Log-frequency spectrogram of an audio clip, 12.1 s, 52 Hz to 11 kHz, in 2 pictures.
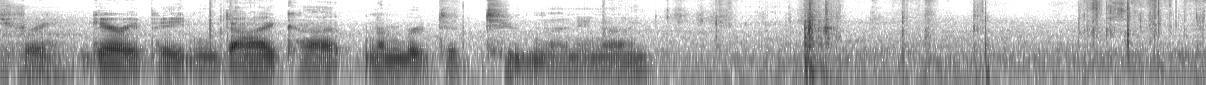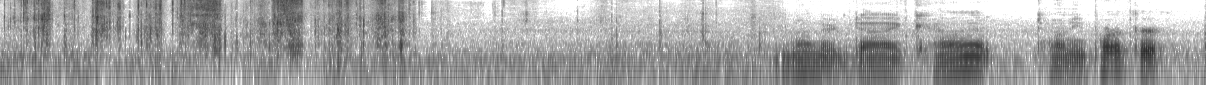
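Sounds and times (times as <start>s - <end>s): cards shuffled by hand: 3.3s - 10.0s.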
